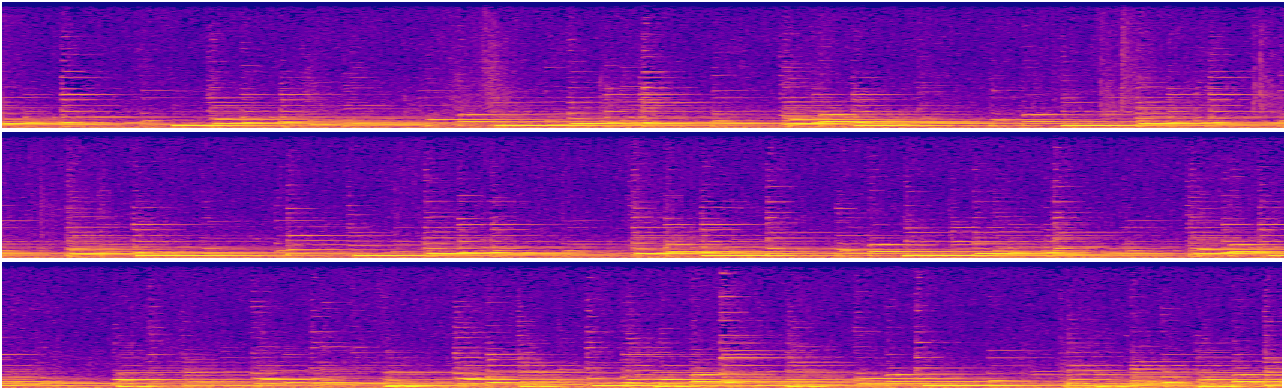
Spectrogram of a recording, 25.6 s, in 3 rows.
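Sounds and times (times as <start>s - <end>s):
guitar ensemble playing: 0.0s - 25.6s.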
